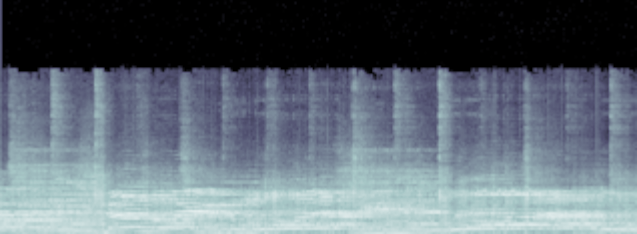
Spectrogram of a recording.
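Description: A woman singing into a handheld microphone over instrumental accompaniment, holding long notes that slide between pitches, with a light regular beat behind her.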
